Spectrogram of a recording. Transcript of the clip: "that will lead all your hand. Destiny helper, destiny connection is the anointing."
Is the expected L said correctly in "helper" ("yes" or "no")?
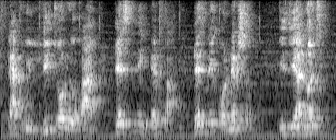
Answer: no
